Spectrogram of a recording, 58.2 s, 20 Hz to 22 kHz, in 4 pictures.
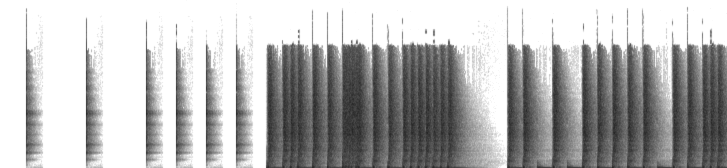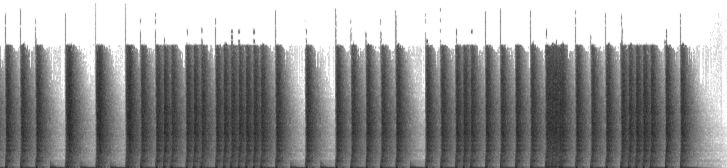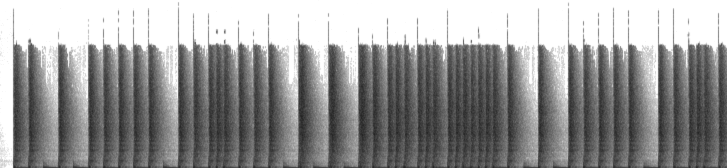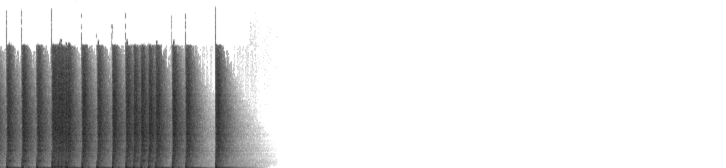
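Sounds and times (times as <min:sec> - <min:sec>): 
band drums playing: 0:05.4 - 0:09.5, 0:10.2 - 0:28.7, 0:29.4 - 0:48.5.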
